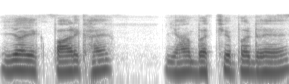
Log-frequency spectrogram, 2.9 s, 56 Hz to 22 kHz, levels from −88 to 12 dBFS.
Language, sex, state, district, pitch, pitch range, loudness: Hindi, female, Bihar, Araria, 140 Hz, 140-150 Hz, -26 LUFS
